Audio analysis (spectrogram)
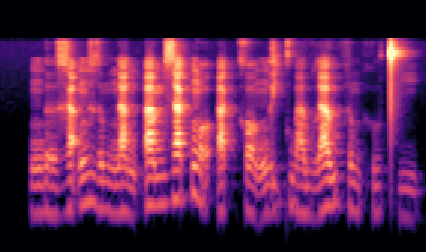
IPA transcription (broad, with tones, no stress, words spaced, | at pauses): ŋə̤ː˨˩ɣa̰˧˥ŋ ɣə̤˨˩mna˧˩nʔa˧m za˦˥k̚mɔ̰˧˨ ʔa˨˩k̚xɔ˧˩ŋə̰˧˥jkwa̤˨˩w la˨˦whə̤˨˩mhṳ˨˩ t̪ʰi̤˨˩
